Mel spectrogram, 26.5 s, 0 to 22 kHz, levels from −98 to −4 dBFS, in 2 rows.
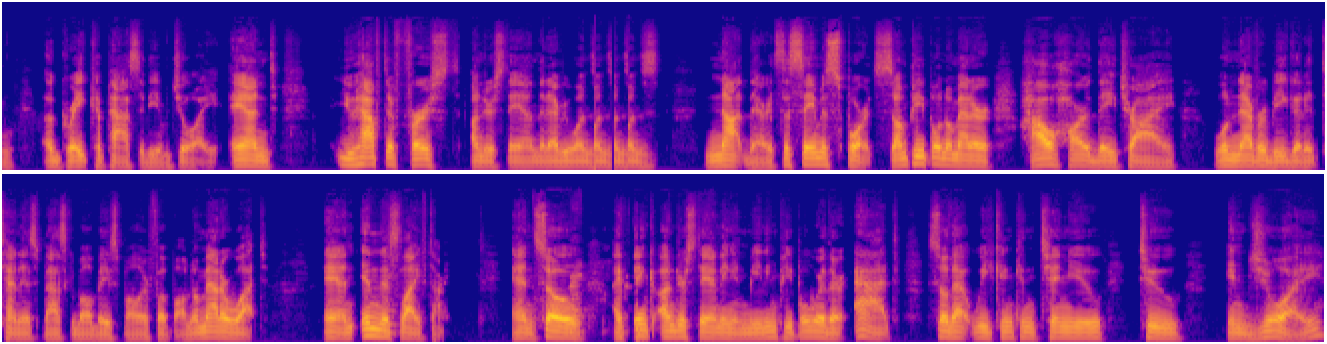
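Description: Right after "to first understand that", at about 5.92 s, the speech hits a CD stuck on one turn: a scratch keeps bouncing the laser back, so a 0.17 s slice plays three times with a tiny mute at each jump. It's a quick, even stutter that clears by 6.42 s.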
